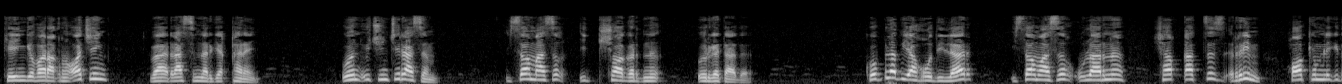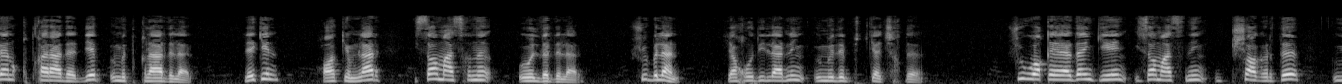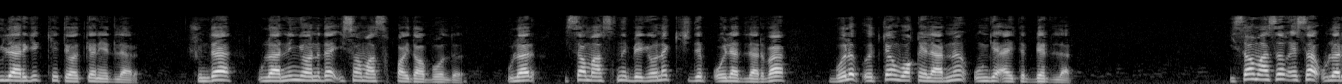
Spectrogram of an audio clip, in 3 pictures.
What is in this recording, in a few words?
uzbek northern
